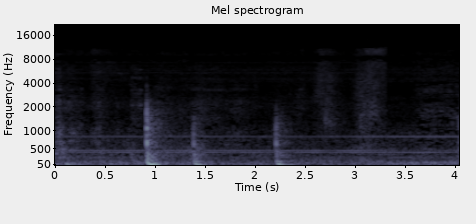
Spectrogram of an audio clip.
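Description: A rolling pin being handled on a wooden cutting board: three soft knocks about a second, a second and a half and two and a quarter seconds in, over a faint steady hum.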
